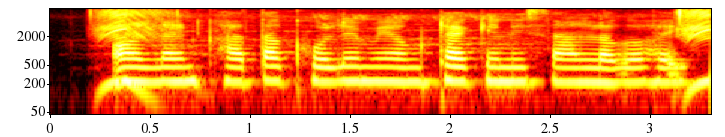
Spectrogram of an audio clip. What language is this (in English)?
Magahi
